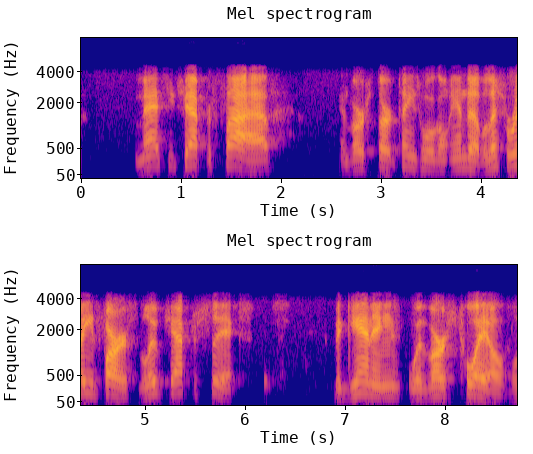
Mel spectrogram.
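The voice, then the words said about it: Thick Arkansas country accent. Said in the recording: “my country accent ... this thick Arkansas accent”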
